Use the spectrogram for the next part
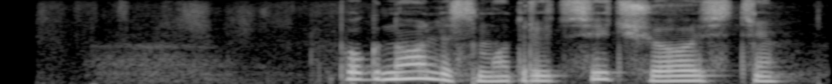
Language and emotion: Russian, sad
